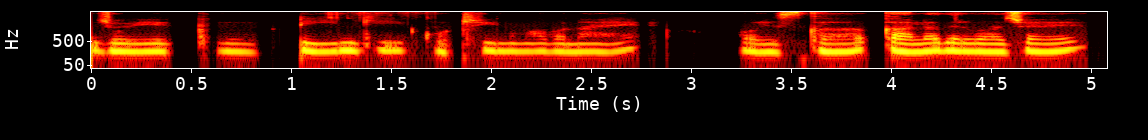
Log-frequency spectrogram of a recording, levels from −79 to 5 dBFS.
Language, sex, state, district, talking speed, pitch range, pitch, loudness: Hindi, female, Uttar Pradesh, Lucknow, 130 wpm, 195-210 Hz, 200 Hz, -20 LUFS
